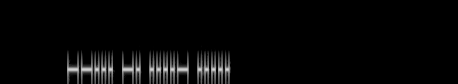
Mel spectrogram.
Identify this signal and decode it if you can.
Morse code, heard as a keyed tone, about 34 wpm, 700 Hz. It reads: 7N45
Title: Common Cut Numbers - 4-Digit 35wpm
